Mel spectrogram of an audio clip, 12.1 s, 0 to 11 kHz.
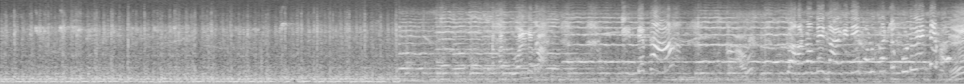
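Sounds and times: low rumbling drone: 0.0 - 12.0.

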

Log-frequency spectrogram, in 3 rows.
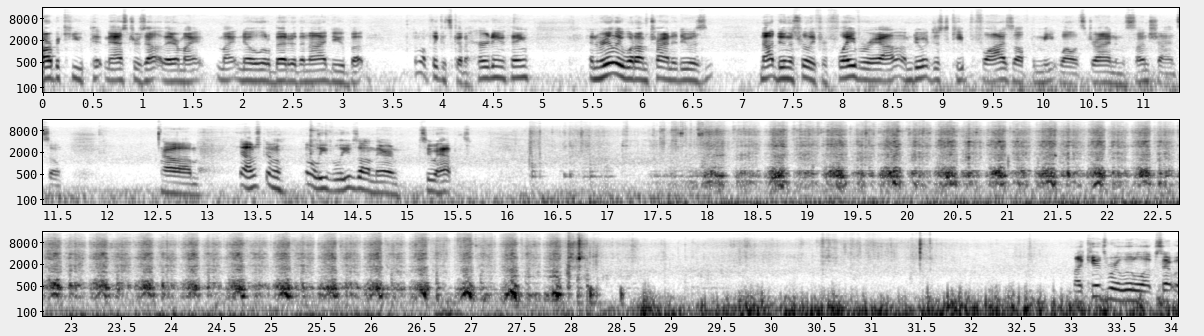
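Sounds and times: bow saw cutting branch: 16.2 - 28.7.

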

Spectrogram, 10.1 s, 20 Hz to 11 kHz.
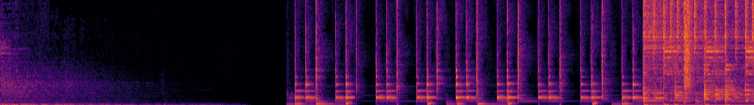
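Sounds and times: bell-like percussion rhythm: 3.8 - 10.0.

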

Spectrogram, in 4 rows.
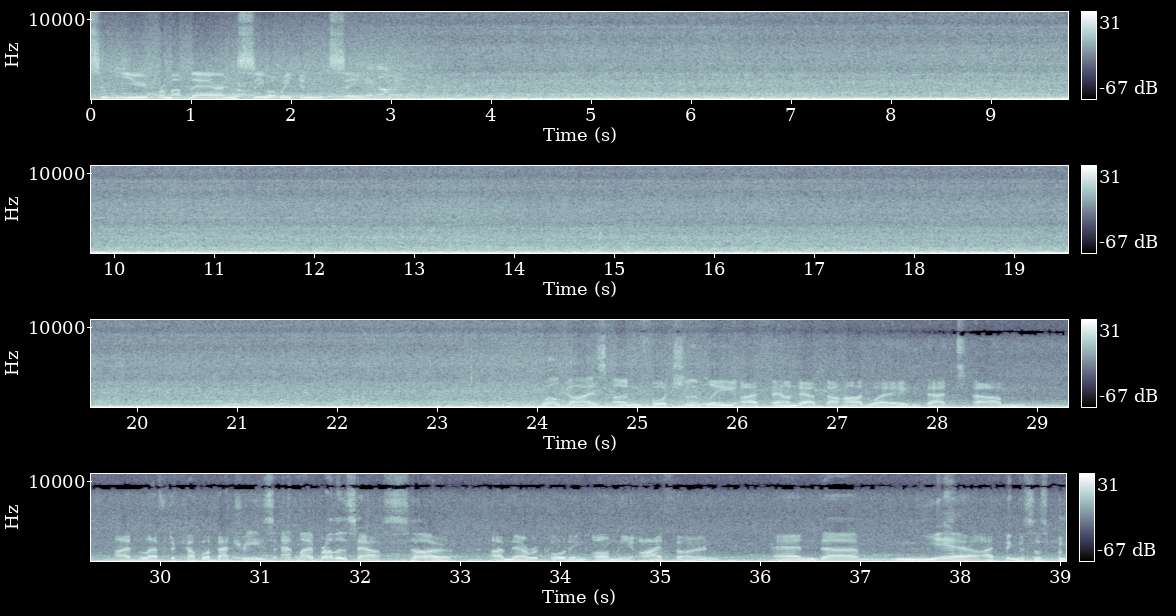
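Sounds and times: waterfall rushing into basin: 0.0 - 39.0.

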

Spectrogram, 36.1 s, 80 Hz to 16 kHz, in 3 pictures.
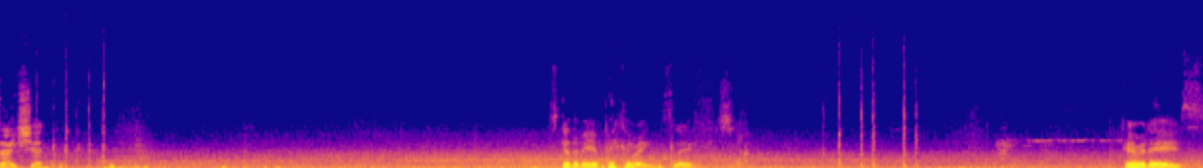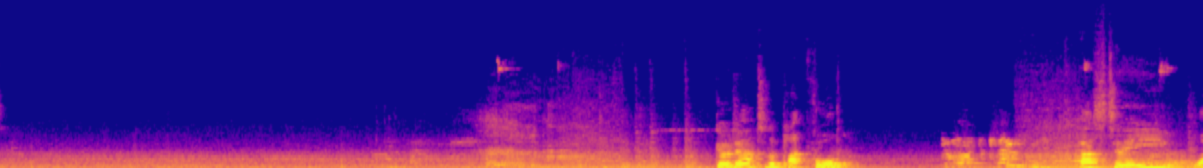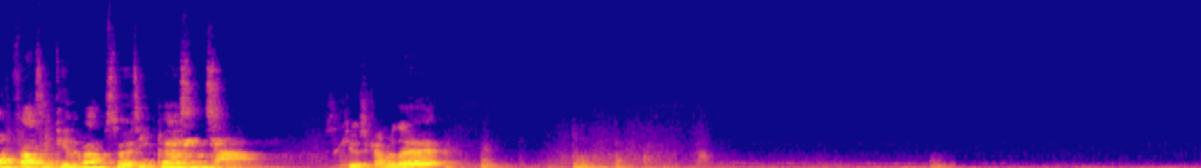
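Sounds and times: lift doors sliding open: 15.4 - 20.0, 21.8 - 26.3.

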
